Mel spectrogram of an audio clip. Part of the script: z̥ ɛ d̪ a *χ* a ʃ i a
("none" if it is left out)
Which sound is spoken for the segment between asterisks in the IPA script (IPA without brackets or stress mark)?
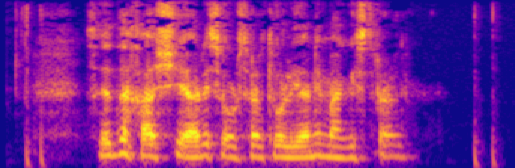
χ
